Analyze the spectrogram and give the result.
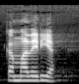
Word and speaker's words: camaradería: camadería. Camaradería. Camaradería. Hasta lo anoté así para que no lo fuera a pronunciar mal y lo pronuncié mal.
